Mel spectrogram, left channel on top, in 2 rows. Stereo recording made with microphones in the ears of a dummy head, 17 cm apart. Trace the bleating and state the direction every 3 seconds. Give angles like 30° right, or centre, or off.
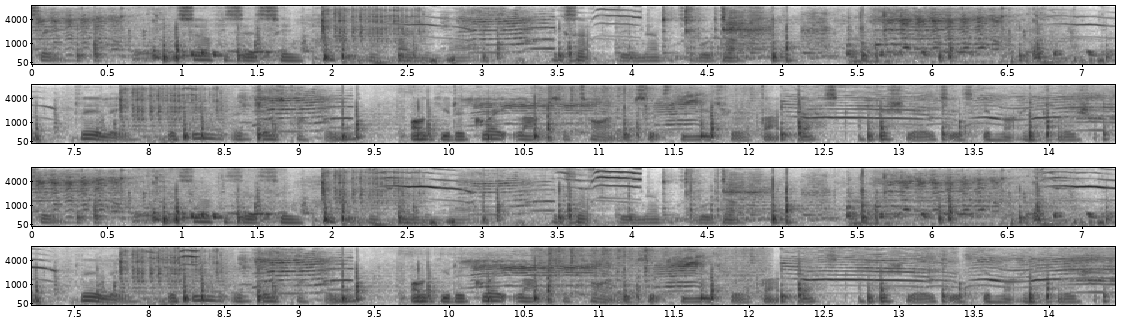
centre, 40° left, 10° left, 10° right, 10° right.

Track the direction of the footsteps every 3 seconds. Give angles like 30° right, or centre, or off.
centre, 40° right, 20° right, 10° left, 40° left.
